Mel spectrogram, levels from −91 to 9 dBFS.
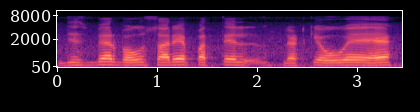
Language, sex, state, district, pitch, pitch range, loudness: Hindi, male, Uttar Pradesh, Shamli, 155 Hz, 145-160 Hz, -16 LUFS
